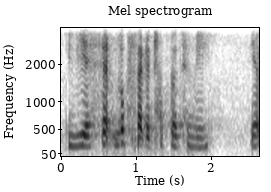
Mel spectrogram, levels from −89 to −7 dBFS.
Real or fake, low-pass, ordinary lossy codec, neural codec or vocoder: fake; 3.6 kHz; Opus, 16 kbps; codec, 44.1 kHz, 3.4 kbps, Pupu-Codec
